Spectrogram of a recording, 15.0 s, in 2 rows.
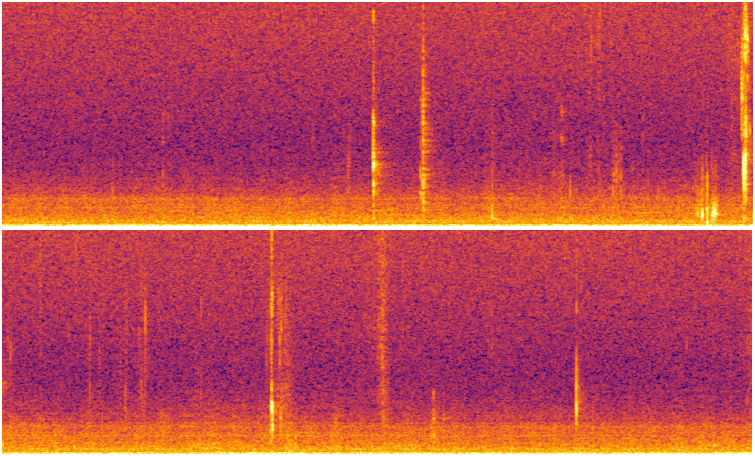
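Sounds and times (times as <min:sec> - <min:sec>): steady low hum: 0:00.0 - 0:15.0
wet chewing smacks and clicks: 0:06.9 - 0:09.1, 0:10.1 - 0:10.4.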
